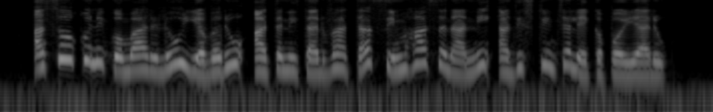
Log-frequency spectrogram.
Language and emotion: Telugu, neutral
